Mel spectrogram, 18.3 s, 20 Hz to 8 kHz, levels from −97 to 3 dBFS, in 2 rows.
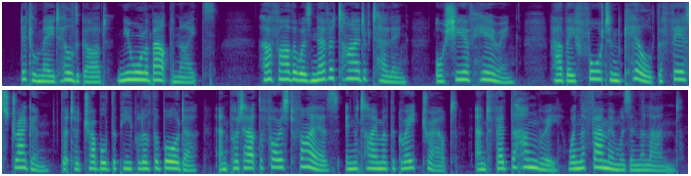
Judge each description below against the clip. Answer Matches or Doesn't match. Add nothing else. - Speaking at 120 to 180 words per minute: Doesn't match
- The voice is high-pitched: Matches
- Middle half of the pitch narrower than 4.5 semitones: Doesn't match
